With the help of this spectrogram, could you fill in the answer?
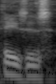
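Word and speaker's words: Jesús: that you know that's quite a common name in Spain it's pronounced hazes so okay it's a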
